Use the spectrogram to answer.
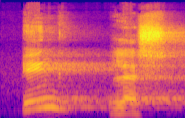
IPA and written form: ˈɪŋɡlɪʃ (English)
